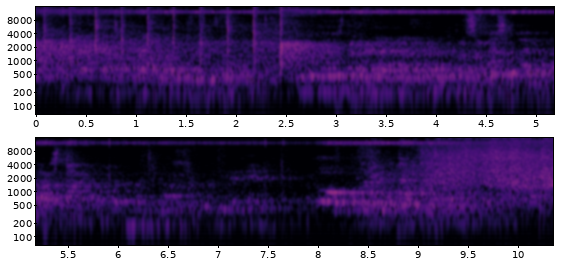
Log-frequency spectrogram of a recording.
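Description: Men and women chat nearby in an echoing hall.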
